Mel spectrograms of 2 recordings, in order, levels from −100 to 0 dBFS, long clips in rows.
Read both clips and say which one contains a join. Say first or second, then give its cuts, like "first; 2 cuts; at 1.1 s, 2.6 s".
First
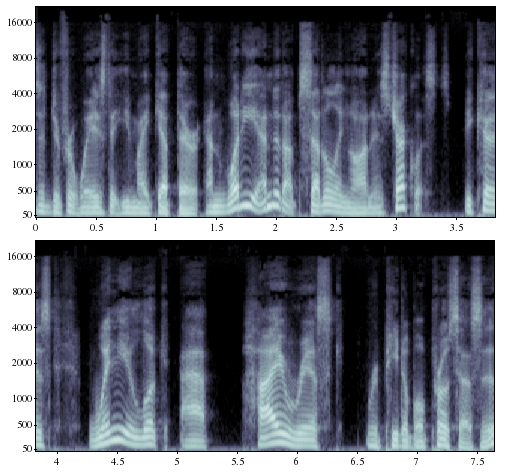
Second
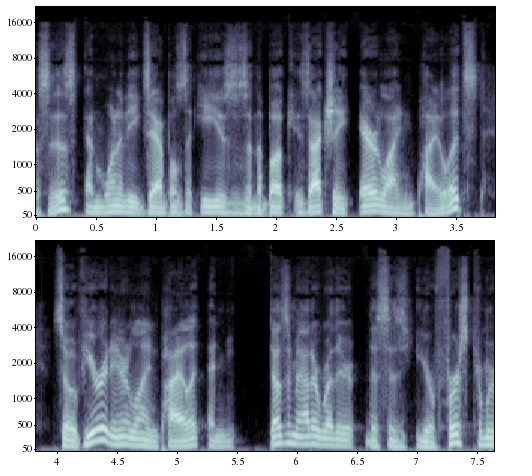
first; 1 cut; at 6.5 s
